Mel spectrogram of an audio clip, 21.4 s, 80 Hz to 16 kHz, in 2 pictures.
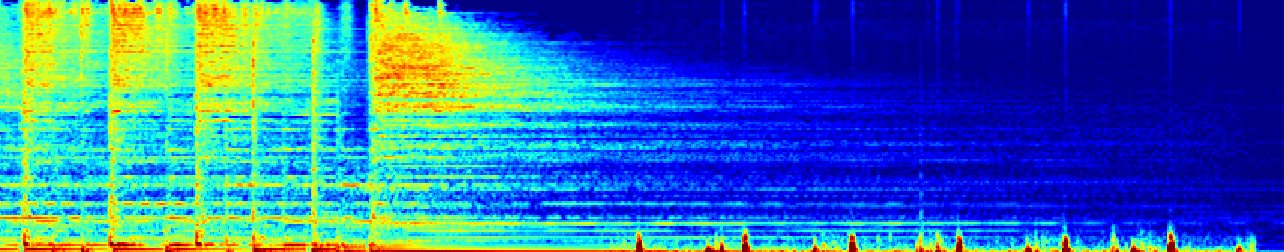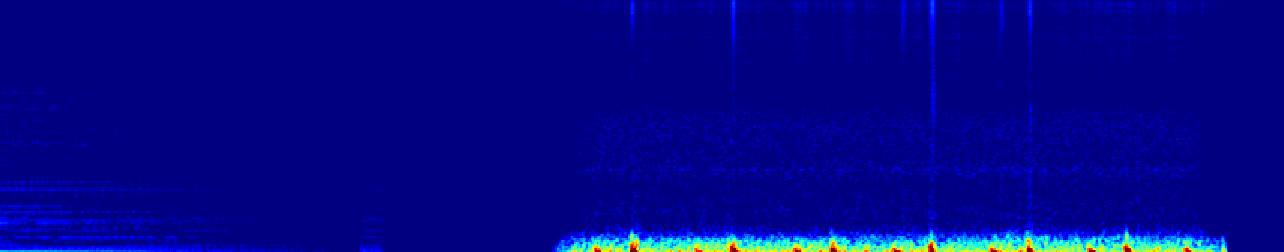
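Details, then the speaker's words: Normal heart sounds (S1 and S2) of the recorder's own heart via a DIY electronic stethoscope with microphone: steady low paired thumps, roughly 75 a minute. "to show that it's pretty simple and inexpensive to record your heartbeat sound to listen and interview it thank you for watching"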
